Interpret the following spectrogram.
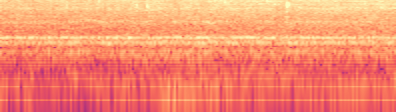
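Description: Faint steady mechanical hum: a low rumble with a few steady high tones held level throughout.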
